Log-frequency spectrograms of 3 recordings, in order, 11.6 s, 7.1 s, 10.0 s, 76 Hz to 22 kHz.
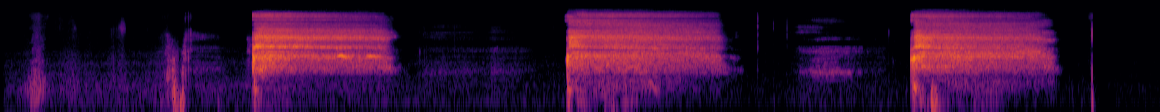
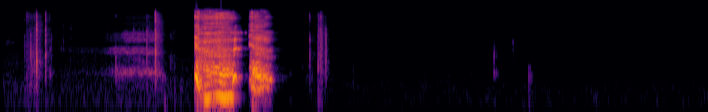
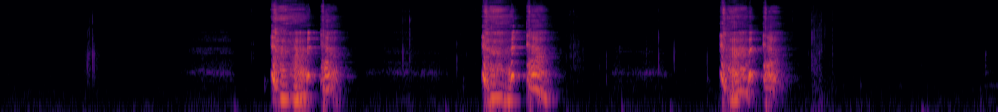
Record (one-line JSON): {"exhalation_length": "11.6 s", "exhalation_amplitude": 23212, "exhalation_signal_mean_std_ratio": 0.47, "cough_length": "7.1 s", "cough_amplitude": 32638, "cough_signal_mean_std_ratio": 0.24, "three_cough_length": "10.0 s", "three_cough_amplitude": 6850, "three_cough_signal_mean_std_ratio": 0.32, "survey_phase": "alpha (2021-03-01 to 2021-08-12)", "age": "45-64", "gender": "Female", "wearing_mask": "No", "symptom_cough_any": true, "symptom_diarrhoea": true, "symptom_fatigue": true, "symptom_fever_high_temperature": true, "symptom_headache": true, "smoker_status": "Never smoked", "respiratory_condition_asthma": false, "respiratory_condition_other": false, "recruitment_source": "Test and Trace", "submission_delay": "2 days", "covid_test_result": "Positive", "covid_test_method": "RT-qPCR", "covid_ct_value": 12.7, "covid_ct_gene": "ORF1ab gene", "covid_ct_mean": 13.3, "covid_viral_load": "42000000 copies/ml", "covid_viral_load_category": "High viral load (>1M copies/ml)"}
